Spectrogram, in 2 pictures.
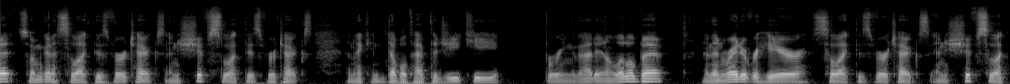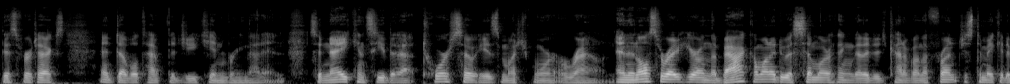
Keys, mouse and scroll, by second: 0.3 right click, 0.6-2.0 shift+middle drag, 2.0-3.7 shift+right drag, 3.8 g, 6.3-8.2 middle drag, 8.2-10.4 right drag, 10.4 g, 12.5-16.0 middle drag, 16.0 scroll up 1, 16.2-20.0 middle drag, 20.0 right click.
